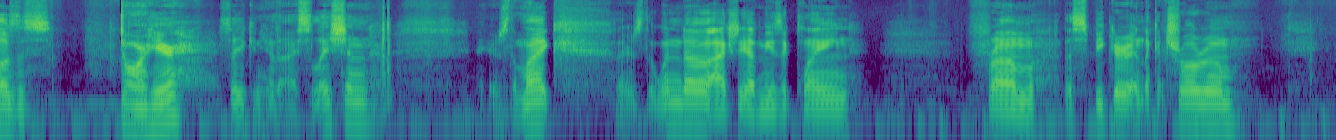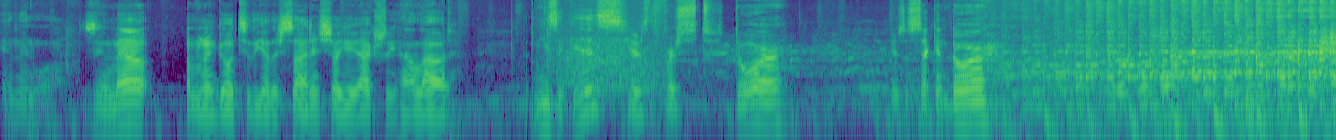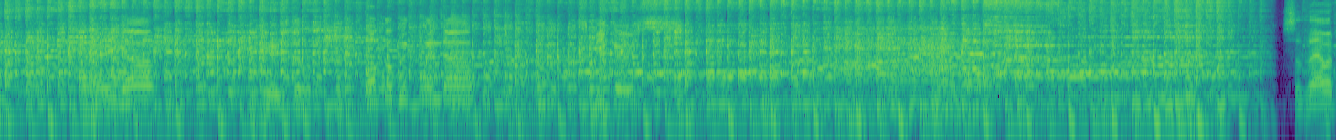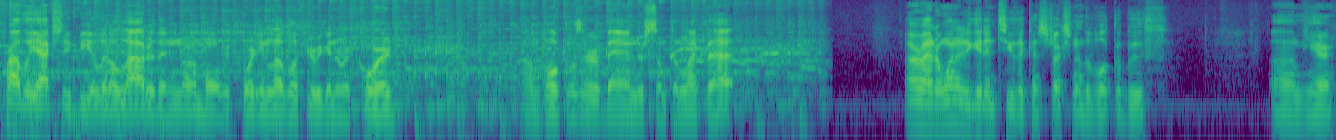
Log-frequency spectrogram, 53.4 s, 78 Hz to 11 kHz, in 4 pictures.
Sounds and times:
Speech: 0.0s - 0.5s, 1.2s - 3.8s, 4.8s - 8.6s, 9.8s - 12.4s, 13.4s - 17.9s, 18.6s - 21.2s, 22.2s - 23.3s, 27.5s - 28.3s, 29.2s - 31.5s, 32.6s - 33.4s, 36.1s - 36.8s, 39.6s - 44.1s, 45.3s - 47.5s, 49.1s - 51.8s, 52.8s - 53.4s.

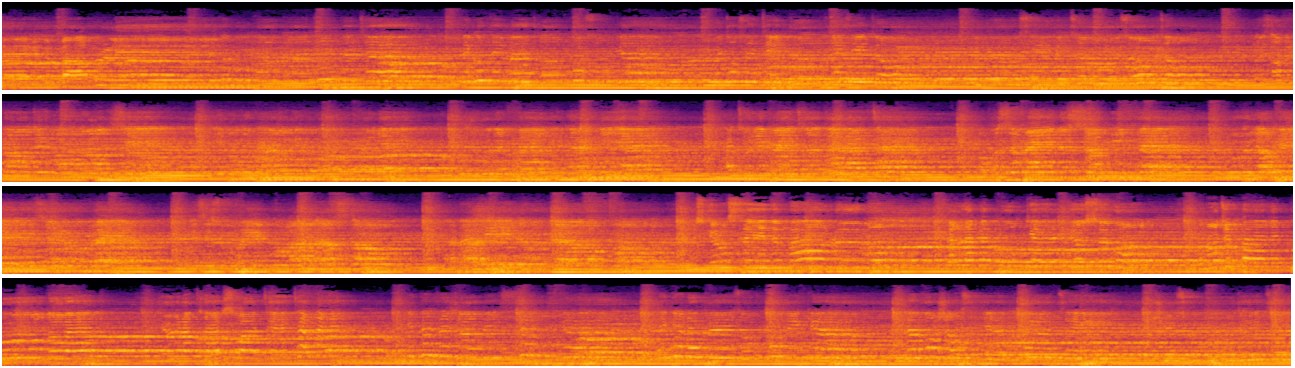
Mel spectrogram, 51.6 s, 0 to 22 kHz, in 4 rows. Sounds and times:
Choir: 0.0s - 51.6s.

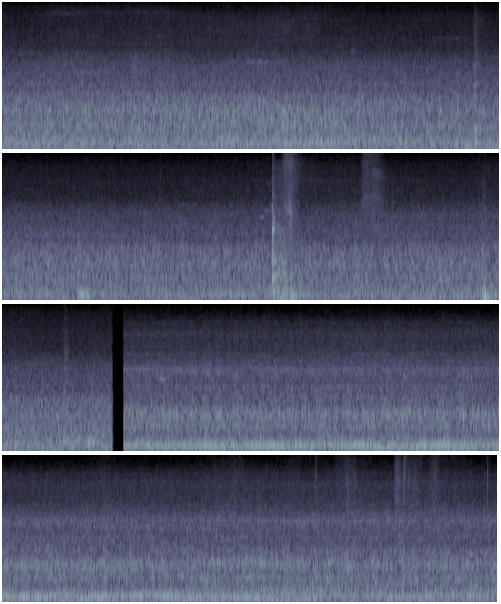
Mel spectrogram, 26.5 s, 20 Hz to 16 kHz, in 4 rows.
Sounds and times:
Car: 0.0s - 26.4s.

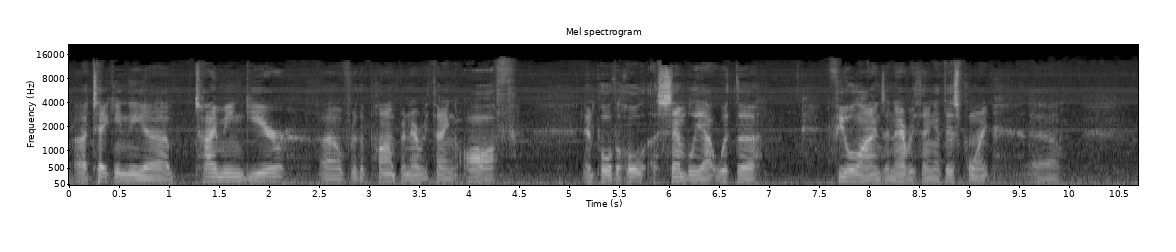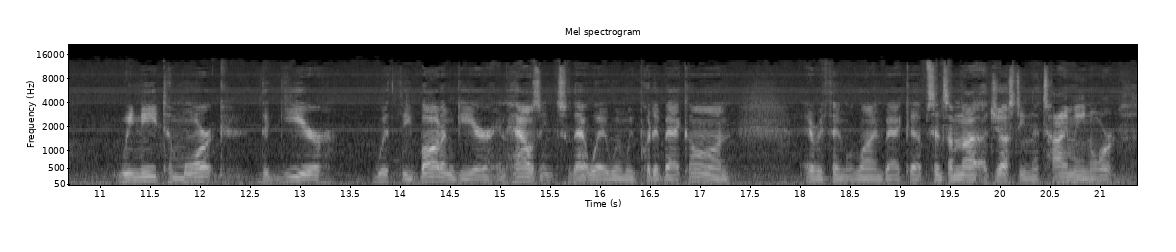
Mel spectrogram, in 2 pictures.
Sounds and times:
Speech: 0.0s - 4.5s, 5.2s - 7.0s, 7.6s - 10.0s, 11.2s - 17.4s, 18.0s - 21.2s.

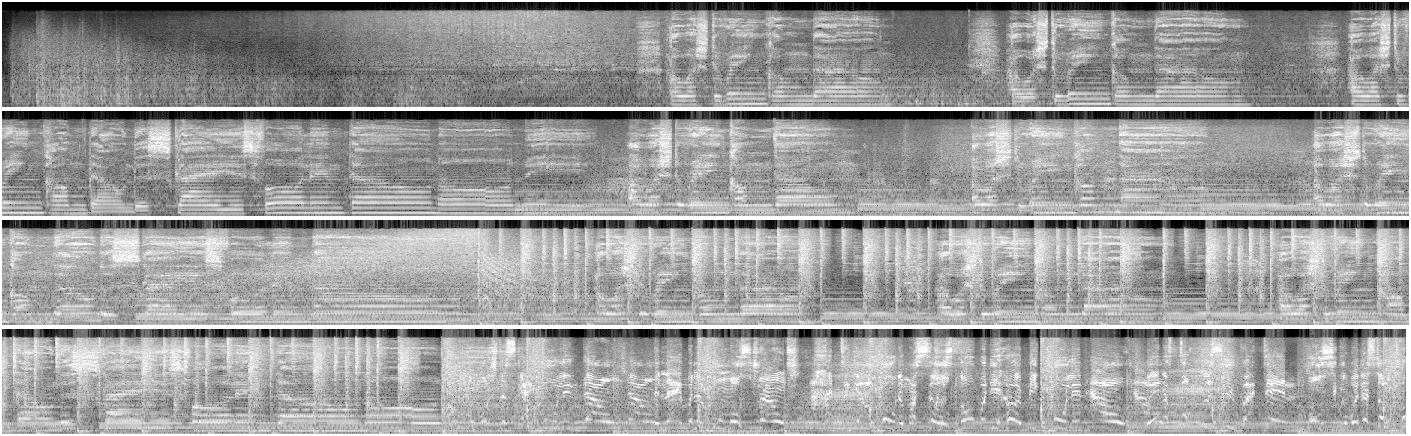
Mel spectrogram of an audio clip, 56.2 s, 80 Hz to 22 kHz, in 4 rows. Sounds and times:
Hip hop music: 5.1s - 9.1s, 13.4s - 56.2s
Drum and bass: 20.4s - 56.2s.

